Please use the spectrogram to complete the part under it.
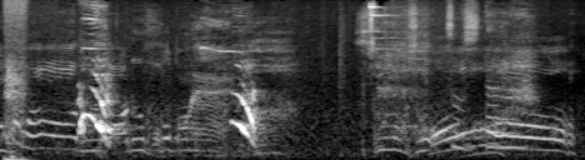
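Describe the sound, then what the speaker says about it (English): A dog in the video game Rise of the Ronin gives several high, wavering whimpers and whines in short bursts, fairly close and soft, with a few rising cries near the end. "Pet the pretty little doggy."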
